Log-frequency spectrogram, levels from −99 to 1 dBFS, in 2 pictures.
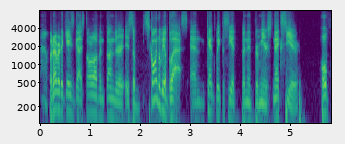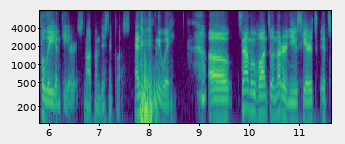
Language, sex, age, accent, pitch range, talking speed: English, male, 20-39, Filipino, 115-145 Hz, 235 wpm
